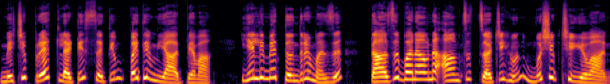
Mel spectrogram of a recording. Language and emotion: Kashmiri, happy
